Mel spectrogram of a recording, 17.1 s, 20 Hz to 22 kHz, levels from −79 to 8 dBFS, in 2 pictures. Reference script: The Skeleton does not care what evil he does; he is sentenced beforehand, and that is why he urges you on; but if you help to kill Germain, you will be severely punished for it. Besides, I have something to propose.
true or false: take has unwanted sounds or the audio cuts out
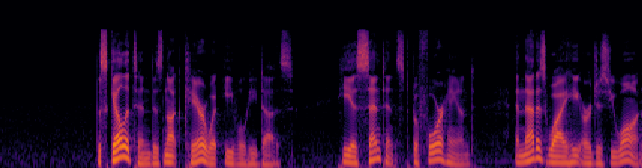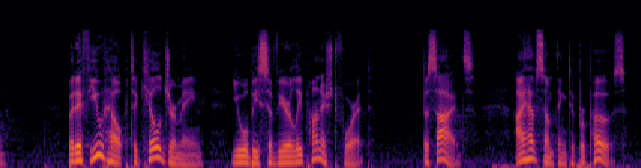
false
